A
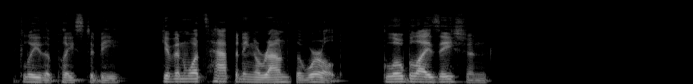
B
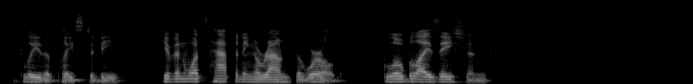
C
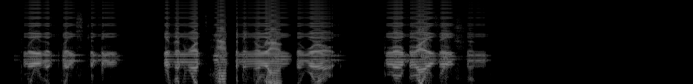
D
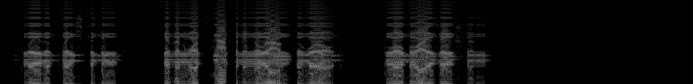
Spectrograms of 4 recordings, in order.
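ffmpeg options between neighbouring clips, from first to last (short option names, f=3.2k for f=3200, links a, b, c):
-af "equalizer=f=190:w=1.3:g=5.5,volume=-8dB"
-af "afreqshift=-18,aeval=exprs='val(0)*sgn(sin(2*PI*1300*n/s))':c=same,volume=-1dB"
-af "aeval=exprs='(tanh(44.7*val(0)+0.65)-tanh(0.65))/44.7':c=same,volume=2dB"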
